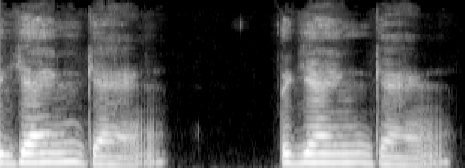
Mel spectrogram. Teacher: The NG sound is a voiced sound, and it's similar to N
